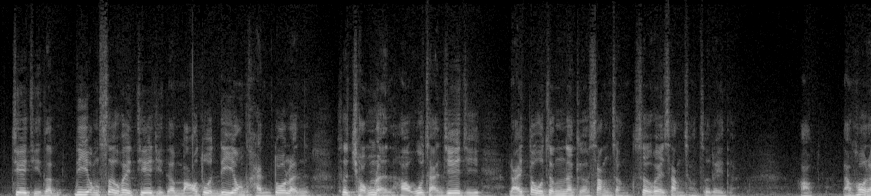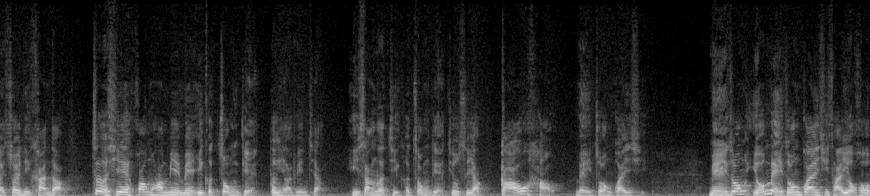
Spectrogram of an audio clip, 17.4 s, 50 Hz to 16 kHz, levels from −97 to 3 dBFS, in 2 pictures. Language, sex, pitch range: Chinese, male, 125-185 Hz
